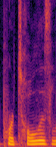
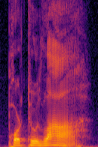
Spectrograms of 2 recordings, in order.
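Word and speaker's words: Portolá: He had an accent at the end of his name, so the name should be pronounced Portola." – Finally, how he would have pronounced it, with the accent and stress on the A. The long-lost accent, Portola.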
